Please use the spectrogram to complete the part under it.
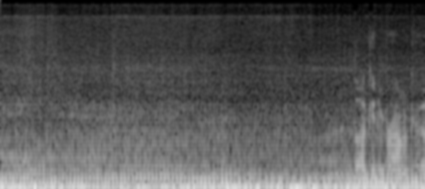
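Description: Kawasaki Eliminator motorcycle engine rumbling steadily up close while riding over a rough, bumpy city street, with jolts and clatter as it hits bumps and a rider talking over it near the end.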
